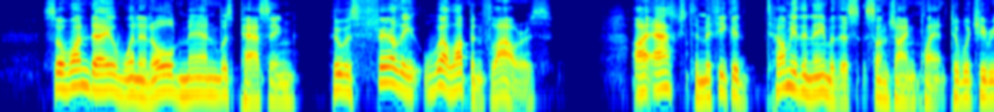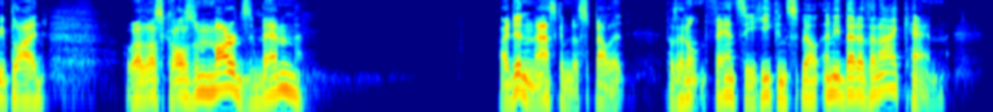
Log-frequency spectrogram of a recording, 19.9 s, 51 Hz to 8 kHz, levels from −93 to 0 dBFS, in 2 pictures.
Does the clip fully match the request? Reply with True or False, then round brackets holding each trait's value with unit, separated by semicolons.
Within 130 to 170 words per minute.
True (165 wpm)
